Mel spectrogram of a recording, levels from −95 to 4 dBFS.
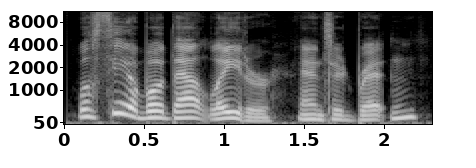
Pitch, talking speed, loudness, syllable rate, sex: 170 Hz, 180 wpm, -16 LUFS, 5.9 syllables/s, male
